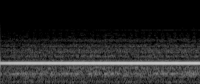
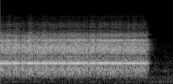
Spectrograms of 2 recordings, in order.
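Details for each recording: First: 1978 Craig 4103 23-channel AM CB radio, function-generator AM test signal at 10 dB SINAD reference sensitivity: clear, steady high tone of constant pitch over light hiss, received cleanly. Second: 1978 Craig 4103 23-channel AM CB radio: harsh hiss and distortion through the speaker that cuts off sharply, traced to weak detector diodes in the second IF stage; replacing them with germanium 1N60s gained a couple of dB.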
